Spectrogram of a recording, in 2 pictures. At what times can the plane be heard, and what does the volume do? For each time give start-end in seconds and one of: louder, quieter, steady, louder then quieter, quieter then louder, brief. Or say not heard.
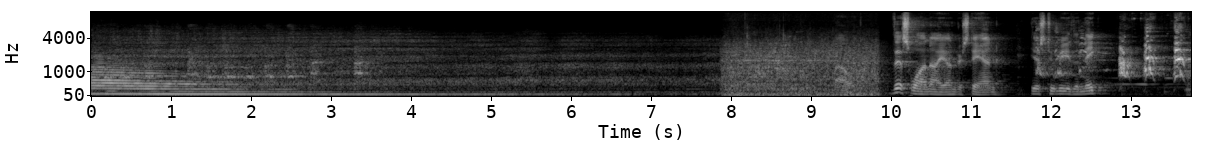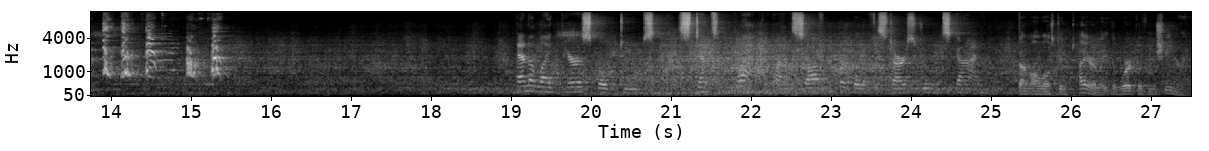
0.0-9.8 quieter then louder
13.7-27.4 louder then quieter.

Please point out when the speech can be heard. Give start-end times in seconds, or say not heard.
9.2-12.6, 19.1-27.4.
